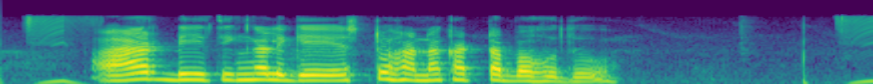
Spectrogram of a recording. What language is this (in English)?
Kannada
